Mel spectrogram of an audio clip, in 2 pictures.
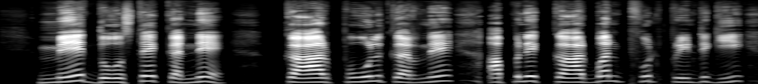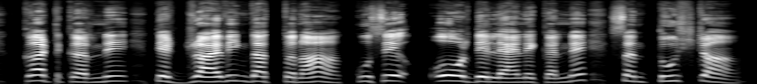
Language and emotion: Dogri, happy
